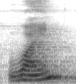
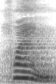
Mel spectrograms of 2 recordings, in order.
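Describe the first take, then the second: First: वाइन with a V, lips to teeth, rising; teacher demo of वाइन. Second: फाइन with a crisp F, falling; teacher demo of फाइन. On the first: Teacher reading the word list aloud, वाइन with a buzzing V. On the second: Teacher reading the word list aloud, फाइन with a clean F. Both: Shown as a demonstration. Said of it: "read each pair of words twice with correct pronunciation".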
